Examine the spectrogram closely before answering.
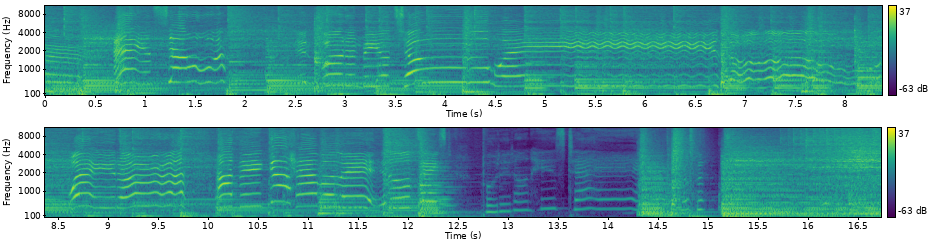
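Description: A jazz singer performs live, holding long, vibrato-laden notes over piano, double bass and drums, the band playing steadily before dropping nearly silent for a couple of seconds, then returning.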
